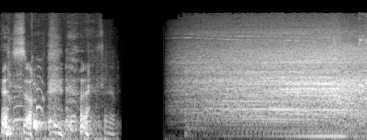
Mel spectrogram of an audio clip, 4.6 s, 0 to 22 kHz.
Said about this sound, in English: Well, the drill is going in now, and the endoscope will go through that. How far did you have to go in? We've gone in about 400 mil. Which is quite a fair distance.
